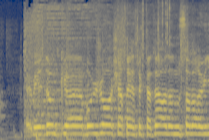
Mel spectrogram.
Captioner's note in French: voix commentateur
